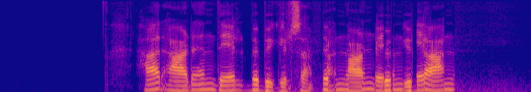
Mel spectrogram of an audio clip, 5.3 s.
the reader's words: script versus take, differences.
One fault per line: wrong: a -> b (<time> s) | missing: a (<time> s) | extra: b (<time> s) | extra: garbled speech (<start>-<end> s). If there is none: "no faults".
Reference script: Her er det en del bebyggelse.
extra: garbled speech (3.2-4.5 s)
